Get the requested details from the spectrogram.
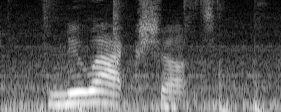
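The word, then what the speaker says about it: Nouakchott: pronounce it nope Chuck okay and it is pronounced new ax shot new ax shot new ax shot right she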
